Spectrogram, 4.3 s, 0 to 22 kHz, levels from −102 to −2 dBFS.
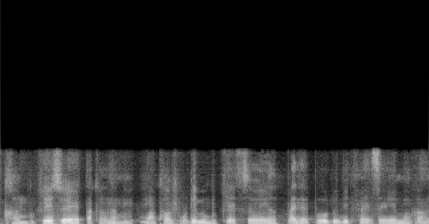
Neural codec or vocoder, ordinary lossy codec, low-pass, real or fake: codec, 16 kHz in and 24 kHz out, 0.6 kbps, FireRedTTS-2 codec; none; 7.2 kHz; fake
